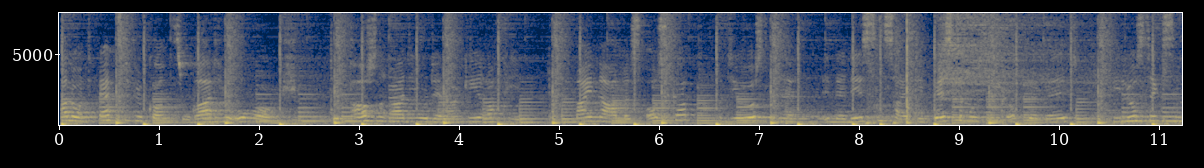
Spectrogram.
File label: jingle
